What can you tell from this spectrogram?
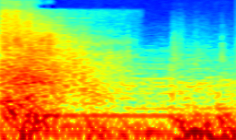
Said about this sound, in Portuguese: Quando ela pensou em ter uma reação, foi o primeiro tiro. Em seguida, mais um tiro.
